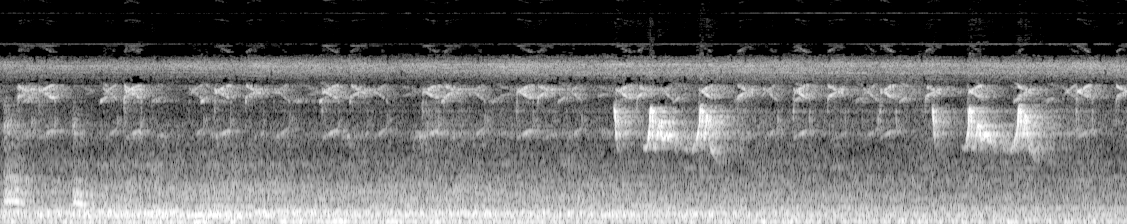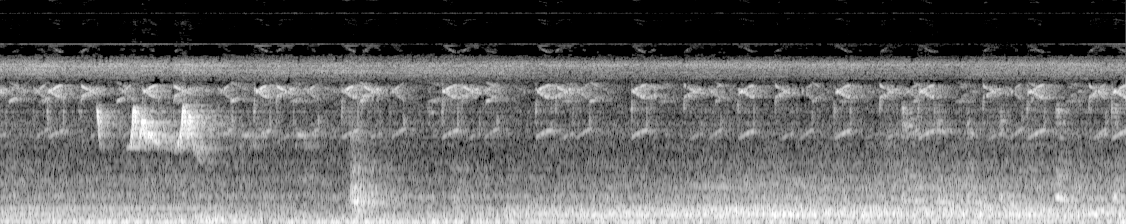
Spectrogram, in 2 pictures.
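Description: Swamp soundscape played in a museum diorama: a bird calls in short two-note phrases three times, over a steady insect drone and a regular repeating chirp, with a low hum of the room beneath.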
